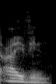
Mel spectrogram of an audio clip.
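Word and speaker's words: Iovine: С Джими Айовин. Айвин, да. Айвин така, ли? Да, така му е произношението.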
